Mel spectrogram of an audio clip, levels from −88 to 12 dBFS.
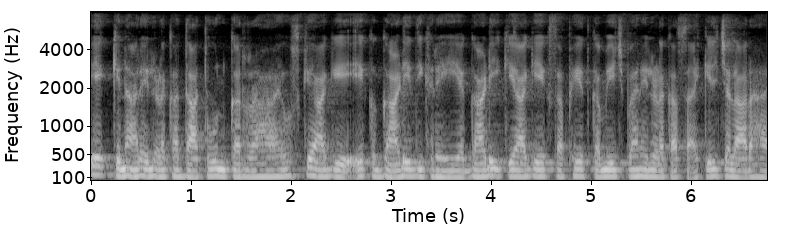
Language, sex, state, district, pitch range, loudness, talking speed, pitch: Hindi, male, Chandigarh, Chandigarh, 115-125 Hz, -15 LUFS, 220 wpm, 120 Hz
